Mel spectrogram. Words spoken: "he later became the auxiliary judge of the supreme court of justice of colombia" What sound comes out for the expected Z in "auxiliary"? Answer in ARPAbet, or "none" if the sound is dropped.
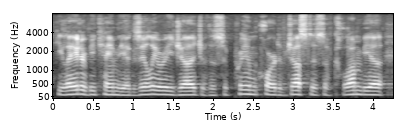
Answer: Z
